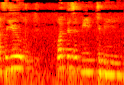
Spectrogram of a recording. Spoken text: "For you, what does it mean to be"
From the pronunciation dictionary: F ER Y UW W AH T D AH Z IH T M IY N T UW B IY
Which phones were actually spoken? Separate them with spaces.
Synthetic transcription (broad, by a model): F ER Y UW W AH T D AH Z IH T M IY N T UW B IY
